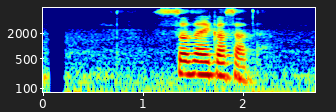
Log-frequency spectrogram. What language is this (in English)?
Nepali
